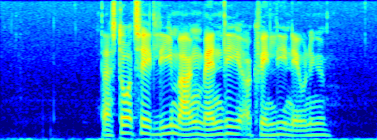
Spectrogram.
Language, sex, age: Danish, male, 36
